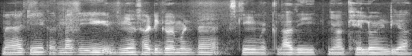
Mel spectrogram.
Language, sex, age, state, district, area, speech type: Dogri, male, 30-45, Jammu and Kashmir, Udhampur, rural, spontaneous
